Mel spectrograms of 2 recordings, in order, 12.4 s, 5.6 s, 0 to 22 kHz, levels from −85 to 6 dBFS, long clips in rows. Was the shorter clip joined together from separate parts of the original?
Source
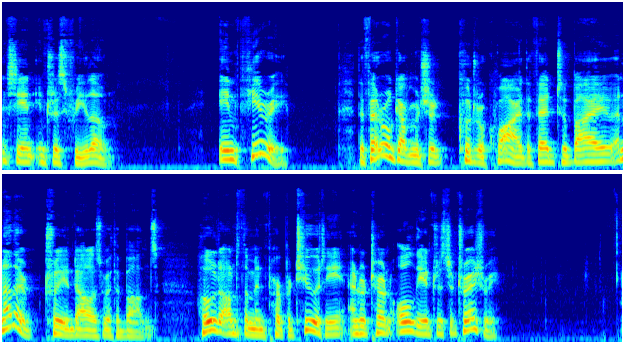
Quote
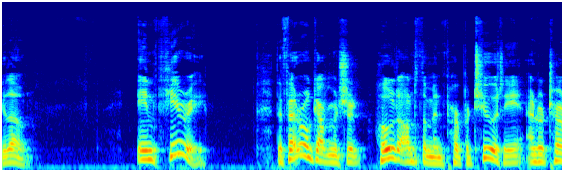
yes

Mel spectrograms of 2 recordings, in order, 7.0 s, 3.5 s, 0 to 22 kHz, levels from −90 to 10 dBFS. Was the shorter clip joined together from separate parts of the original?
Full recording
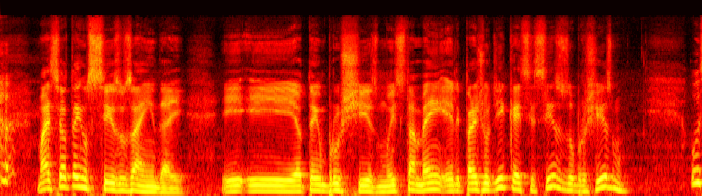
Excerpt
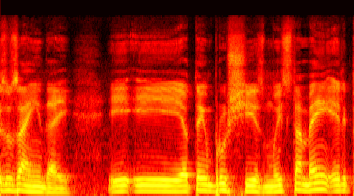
no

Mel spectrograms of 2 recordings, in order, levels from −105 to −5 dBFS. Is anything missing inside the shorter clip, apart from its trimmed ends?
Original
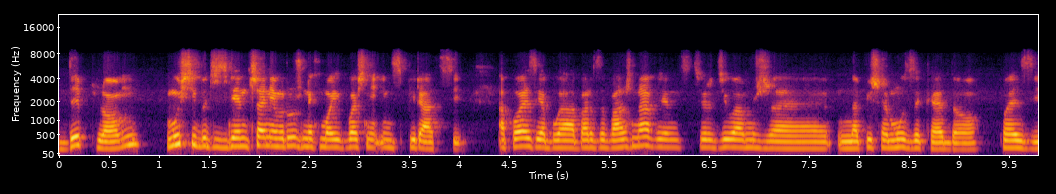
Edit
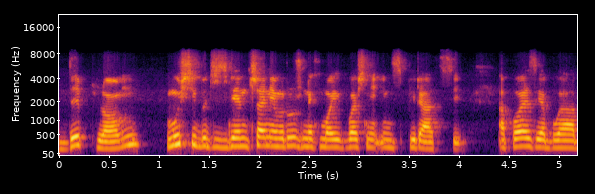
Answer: no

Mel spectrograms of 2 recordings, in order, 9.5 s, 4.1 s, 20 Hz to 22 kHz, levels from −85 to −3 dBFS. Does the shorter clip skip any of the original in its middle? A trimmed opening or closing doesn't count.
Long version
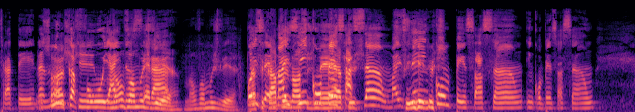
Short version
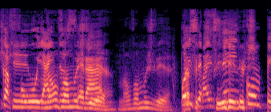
yes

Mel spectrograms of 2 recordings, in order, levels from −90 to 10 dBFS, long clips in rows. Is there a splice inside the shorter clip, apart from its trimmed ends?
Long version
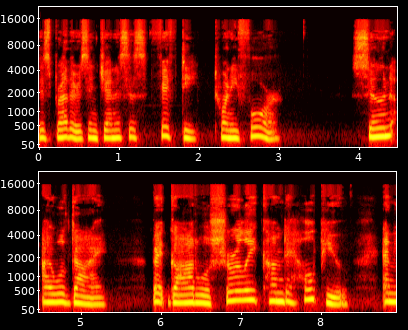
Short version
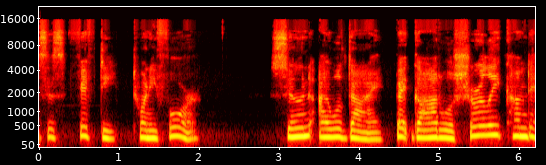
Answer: yes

